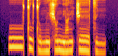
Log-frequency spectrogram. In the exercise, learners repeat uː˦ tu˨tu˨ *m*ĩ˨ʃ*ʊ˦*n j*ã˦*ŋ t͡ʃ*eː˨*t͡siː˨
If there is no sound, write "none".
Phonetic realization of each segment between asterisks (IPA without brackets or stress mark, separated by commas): m, ʊ˦˨, ã˦, eː˦˨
